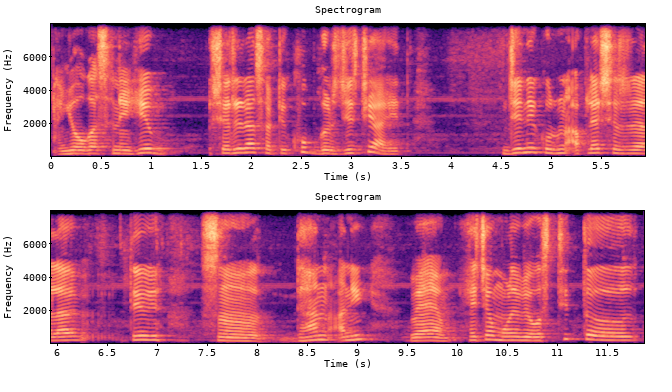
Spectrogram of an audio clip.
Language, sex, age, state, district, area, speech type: Marathi, female, 30-45, Maharashtra, Osmanabad, rural, spontaneous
